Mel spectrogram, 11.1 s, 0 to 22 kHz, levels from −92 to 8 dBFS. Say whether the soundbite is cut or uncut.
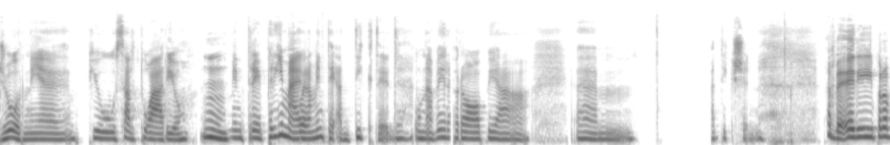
cut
